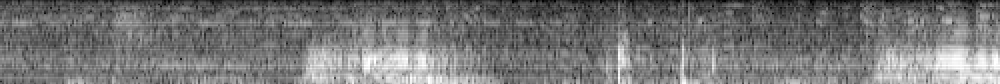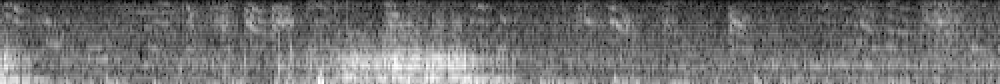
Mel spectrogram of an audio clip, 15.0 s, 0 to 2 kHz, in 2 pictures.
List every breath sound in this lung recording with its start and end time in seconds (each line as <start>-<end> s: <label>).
2.30-3.31 s: inhalation
6.57-7.70 s: inhalation
9.99-11.05 s: inhalation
